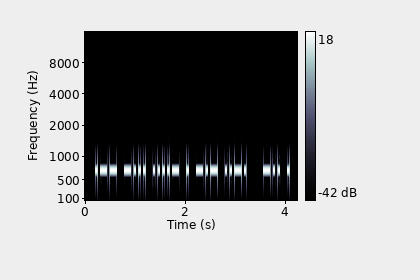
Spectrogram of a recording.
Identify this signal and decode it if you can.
Morse code, heard as a keyed tone, about 25 wpm, 700 Hz. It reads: WB4EKF DE
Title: USA Callsign DE Callsign - 6 Characters - 25wpm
